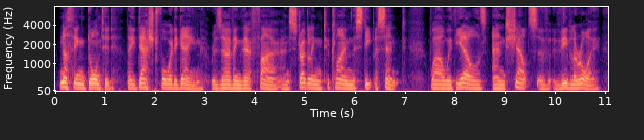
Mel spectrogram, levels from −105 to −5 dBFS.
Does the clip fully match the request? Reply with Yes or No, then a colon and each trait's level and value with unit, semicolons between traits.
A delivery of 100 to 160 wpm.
Yes: slow, 135 wpm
